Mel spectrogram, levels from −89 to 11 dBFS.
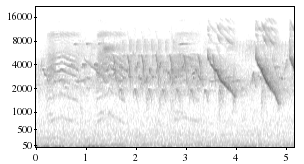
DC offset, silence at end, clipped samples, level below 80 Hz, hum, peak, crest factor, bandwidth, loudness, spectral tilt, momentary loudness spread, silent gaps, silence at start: under 0.1%; 0 s; under 0.1%; -68 dBFS; none; -24 dBFS; 20 dB; 16 kHz; -40 LUFS; 1.5 dB/octave; 16 LU; none; 0 s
